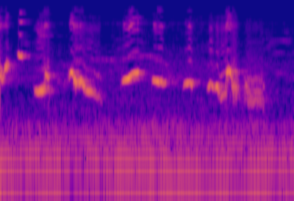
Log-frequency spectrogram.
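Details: White-rumped shama giving ketrek to provoke emotion: a dense three-second string of rich whistled phrases, some dipping, some rising, with brief scratchy overtones and a soft low hum behind.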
